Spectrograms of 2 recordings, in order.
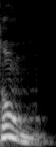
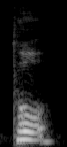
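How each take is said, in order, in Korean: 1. 짧은 한 음절이고, 끝에 ng 받침이 있어요. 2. 두 박자에 걸쳐 길게 나고, 받침 ng 소리는 없어요. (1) "우린 동하잖아요" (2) "일본 발음은 동 한 개가 아니고 두 개로 나고"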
